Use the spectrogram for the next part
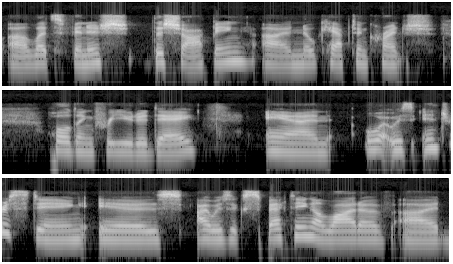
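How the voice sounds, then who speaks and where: A woman's voice: fairly low pitch, no echo, muffled recording. A middle-aged woman, a psychologist who is a guest on a podcast, telling a parenting story and acting out the quotes. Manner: animated storyteller, acts out quotes. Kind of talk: conversational interview storytelling.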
